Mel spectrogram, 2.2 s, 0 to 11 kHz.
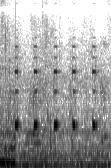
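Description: Bedside patient monitor's pulse beep: short high beeps of the same pitch, about two and a half a second, each sounding a heartbeat at a rate of about 150 a minute. The beeps start shortly after the opening.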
